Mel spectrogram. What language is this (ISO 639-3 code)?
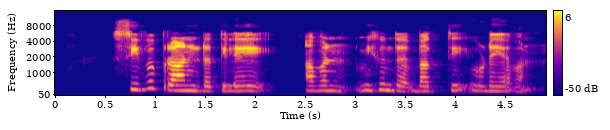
tam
